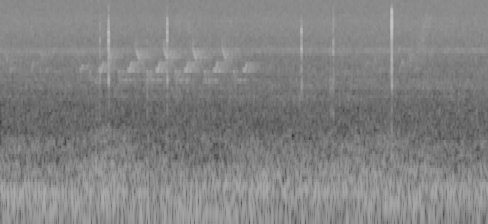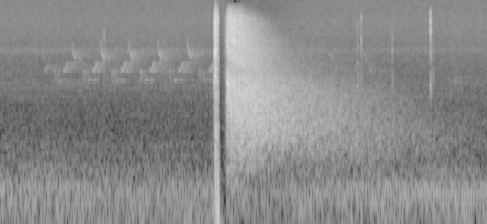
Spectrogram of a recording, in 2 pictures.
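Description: A single rifle shot about nine seconds in, its report echoing and dying away over a second or so. Before it there is only a steady low background and runs of quick high chirping.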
